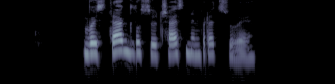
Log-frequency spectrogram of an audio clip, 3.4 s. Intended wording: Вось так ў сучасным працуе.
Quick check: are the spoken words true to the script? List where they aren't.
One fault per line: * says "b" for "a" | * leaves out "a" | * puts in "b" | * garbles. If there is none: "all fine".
all fine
